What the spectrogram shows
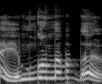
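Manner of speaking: very high, squeaky New York accent. Showing how people from new york talk; new york accent. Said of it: "everyone from New York talk like that".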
